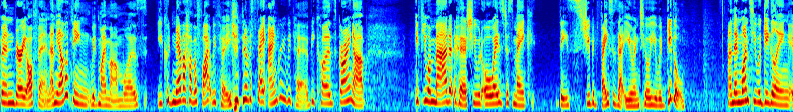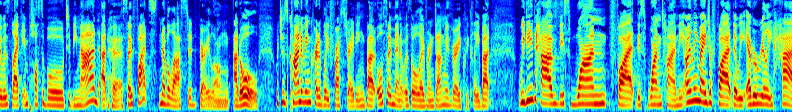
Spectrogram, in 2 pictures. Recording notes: Now Hear This Storytelling Slam. Recorded at the Arthouse Hotel on May 29 2013.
